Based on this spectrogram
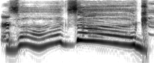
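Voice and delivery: high soft sung reply; lightly voiced [name]. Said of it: "[name]'s beautiful voice comes in".

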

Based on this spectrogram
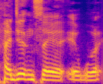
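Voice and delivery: ordinary talk, nothing marked

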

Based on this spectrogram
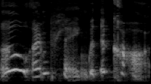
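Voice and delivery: high, slow, posh-lady voice; Queen impression. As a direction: mimic the Queen playing. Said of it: "get the Queen of England".

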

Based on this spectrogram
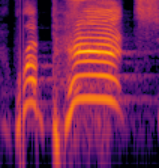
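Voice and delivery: hammed-up doom cry; mock street preacher. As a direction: yell it like a fire-and-brimstone sign-waver. Mocking judgmental street preacher.

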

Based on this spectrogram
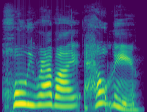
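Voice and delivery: high, loud cry for help; screamed plea. A narrator's reading. Desperate man begging the rabbi's help, screamed plea. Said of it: "he screamed".

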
